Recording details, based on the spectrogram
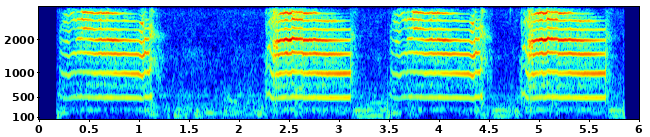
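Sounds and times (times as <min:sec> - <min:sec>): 
cat meowing: 0:00.2 - 0:01.2, 0:02.2 - 0:05.8.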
